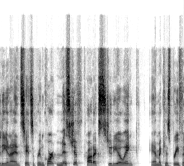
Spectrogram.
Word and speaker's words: MSCHF: named us the future we call ourselves mischief pronounced mischief footnote one no counsel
